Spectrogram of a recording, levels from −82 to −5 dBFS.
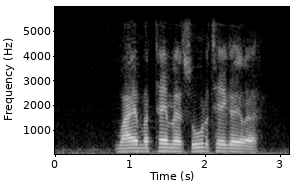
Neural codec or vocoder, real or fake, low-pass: codec, 16 kHz, 1.1 kbps, Voila-Tokenizer; fake; 5.4 kHz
